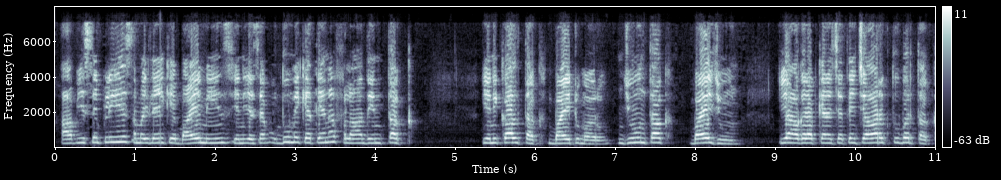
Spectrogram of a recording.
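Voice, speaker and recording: A woman teaching an English grammar lesson, reading each example sentence slowly and deliberately. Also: on the high side, a little mellow. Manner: slow, deliberate, reads English examples word by word. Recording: dull lo-fi recording.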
